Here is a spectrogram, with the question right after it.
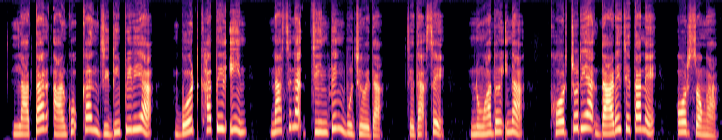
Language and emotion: Santali, fearful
